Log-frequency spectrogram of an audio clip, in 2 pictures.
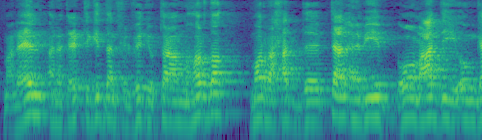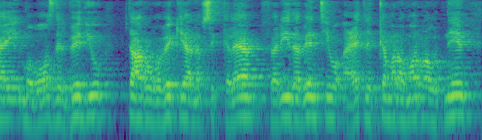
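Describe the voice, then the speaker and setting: Upbeat Egyptian teacher, echoey room. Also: male voice, mid-range voice, fairly even intonation, very fast, hardly any pauses. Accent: Egyptian Arabic. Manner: upbeat, chatty teacher who repeats "tamam?". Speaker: English teacher. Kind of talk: friendly explainer lesson.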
